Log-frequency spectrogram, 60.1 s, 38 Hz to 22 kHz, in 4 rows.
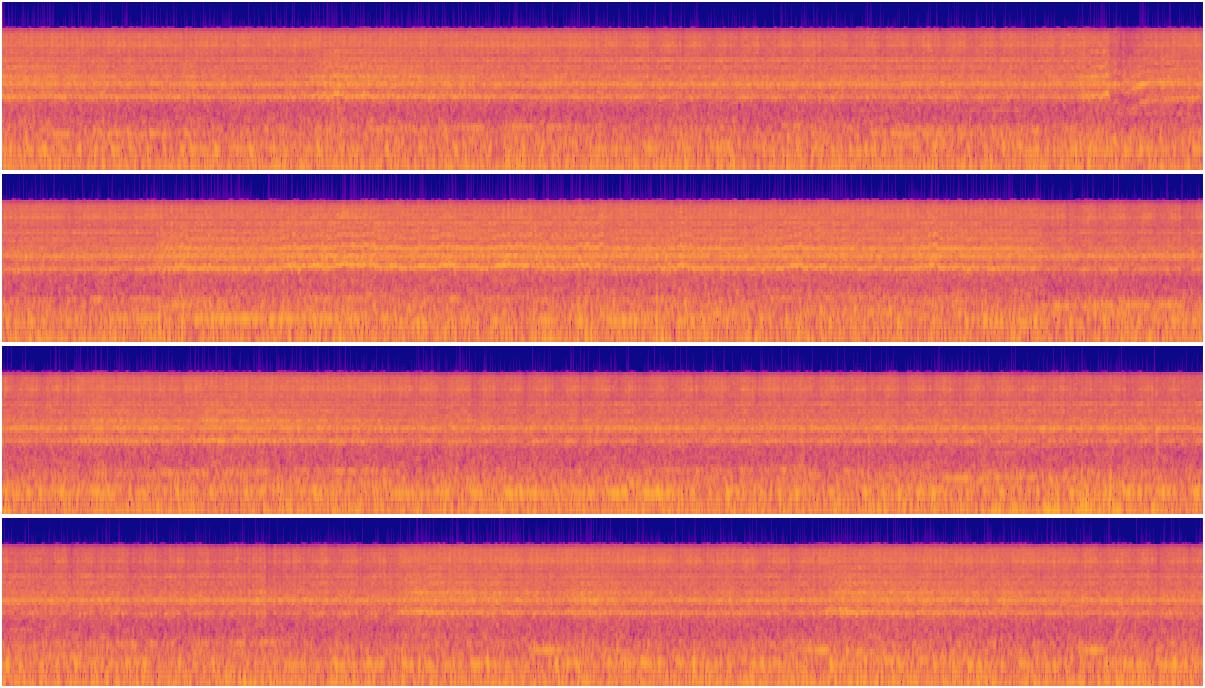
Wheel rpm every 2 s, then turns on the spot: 160, 160, 160, 160, 160, 160, 160, 150, 160, 160, 160, 170, 160, 160, 160, 160, 160, 160, 160, 160, 160, 160, 160, 160, 160, 160, 160, 160, 160, 160.
none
